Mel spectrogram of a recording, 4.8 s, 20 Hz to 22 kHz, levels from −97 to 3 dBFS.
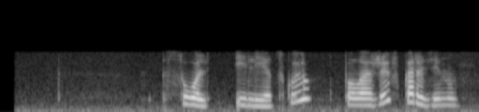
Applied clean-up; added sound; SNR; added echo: none; none; none; none.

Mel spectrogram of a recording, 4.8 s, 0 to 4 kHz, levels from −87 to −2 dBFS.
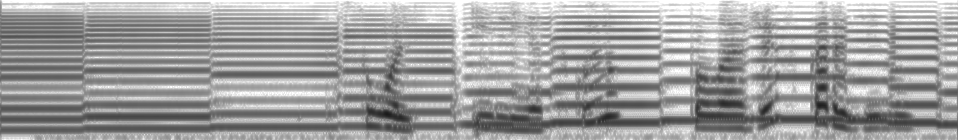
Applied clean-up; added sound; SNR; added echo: neural mask model RNNoise.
